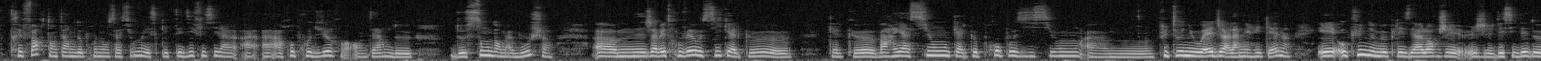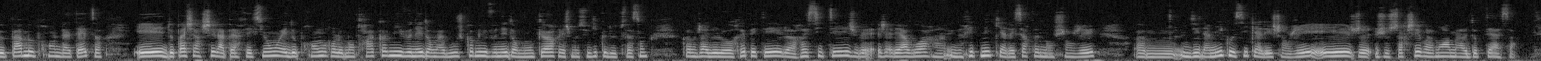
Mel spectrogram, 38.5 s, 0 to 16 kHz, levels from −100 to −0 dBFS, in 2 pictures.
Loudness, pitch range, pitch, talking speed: -32 LUFS, 185-215 Hz, 200 Hz, 185 wpm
